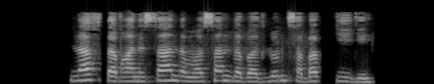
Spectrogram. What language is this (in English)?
Pashto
